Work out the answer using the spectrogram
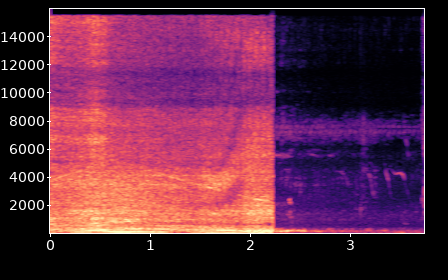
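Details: Suzuki Carry after work to cure heavy cranking: engine revs up strongly and evenly, holds, then is shut off; smooth pull, no misses, running as it should.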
